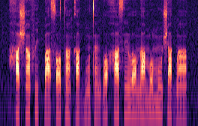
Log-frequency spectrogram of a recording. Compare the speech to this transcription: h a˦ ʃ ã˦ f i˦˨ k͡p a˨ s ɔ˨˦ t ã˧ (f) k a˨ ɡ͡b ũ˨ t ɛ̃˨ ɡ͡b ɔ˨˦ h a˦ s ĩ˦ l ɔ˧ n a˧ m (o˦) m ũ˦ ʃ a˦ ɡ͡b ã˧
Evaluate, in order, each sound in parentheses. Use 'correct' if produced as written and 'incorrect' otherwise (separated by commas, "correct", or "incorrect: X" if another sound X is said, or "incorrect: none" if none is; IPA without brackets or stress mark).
incorrect: none, correct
